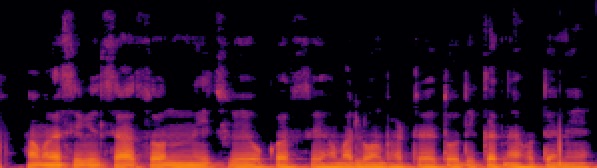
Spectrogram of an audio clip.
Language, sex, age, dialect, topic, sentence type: Maithili, male, 18-24, Bajjika, banking, question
